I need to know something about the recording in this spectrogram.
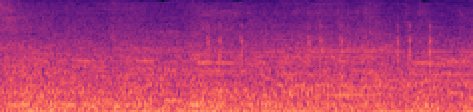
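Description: Slot machine's reel-spin sounds and electronic jingle, steady, over casino floor noise.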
